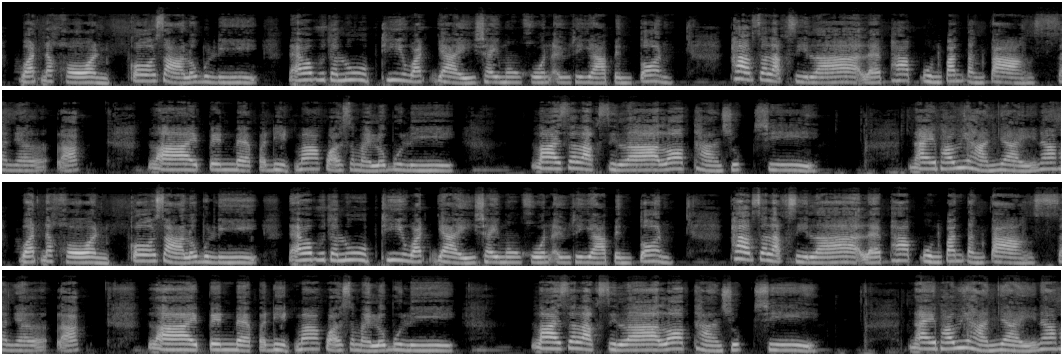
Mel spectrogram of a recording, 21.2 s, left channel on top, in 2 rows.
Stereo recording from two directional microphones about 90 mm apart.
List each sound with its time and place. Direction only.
0.2 s a woman's voice: 35° right (ahead or behind)
9.1 s speech: 10° right (ahead or behind)
9.4 s a woman's voice: 35° right (ahead or behind)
